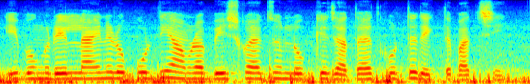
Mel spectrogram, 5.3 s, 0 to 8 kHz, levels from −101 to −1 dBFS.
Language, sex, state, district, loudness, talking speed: Bengali, female, West Bengal, Paschim Medinipur, -17 LUFS, 170 wpm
